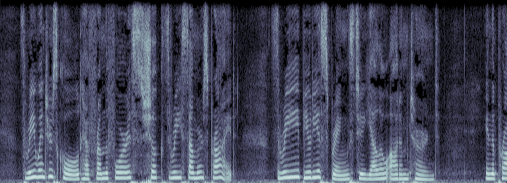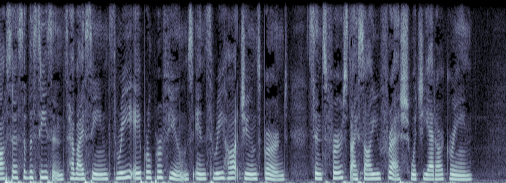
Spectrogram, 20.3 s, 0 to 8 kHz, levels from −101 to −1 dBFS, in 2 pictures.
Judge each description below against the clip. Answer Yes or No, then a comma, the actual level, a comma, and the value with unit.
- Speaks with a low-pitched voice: No, high, 220 Hz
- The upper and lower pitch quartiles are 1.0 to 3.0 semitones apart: No, average, 3.8 semitones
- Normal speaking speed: No, slow, 130 wpm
